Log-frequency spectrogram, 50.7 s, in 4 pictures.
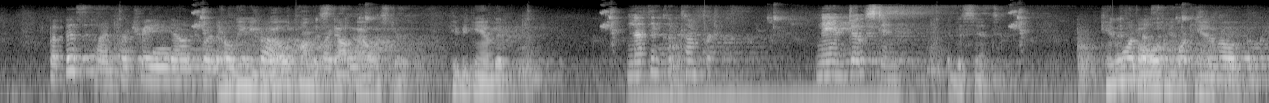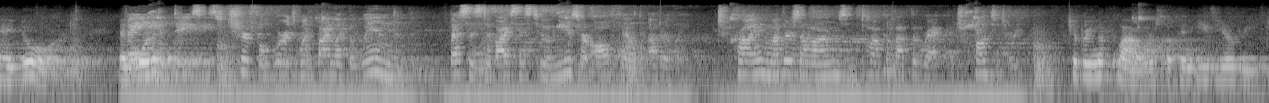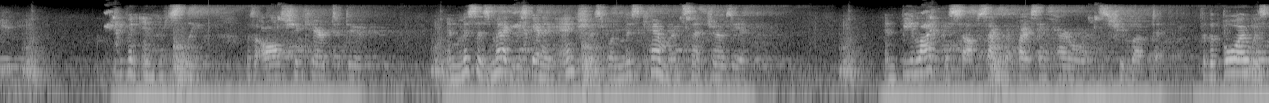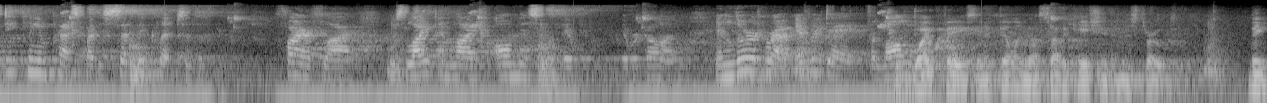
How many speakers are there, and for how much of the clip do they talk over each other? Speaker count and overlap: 3, about 7%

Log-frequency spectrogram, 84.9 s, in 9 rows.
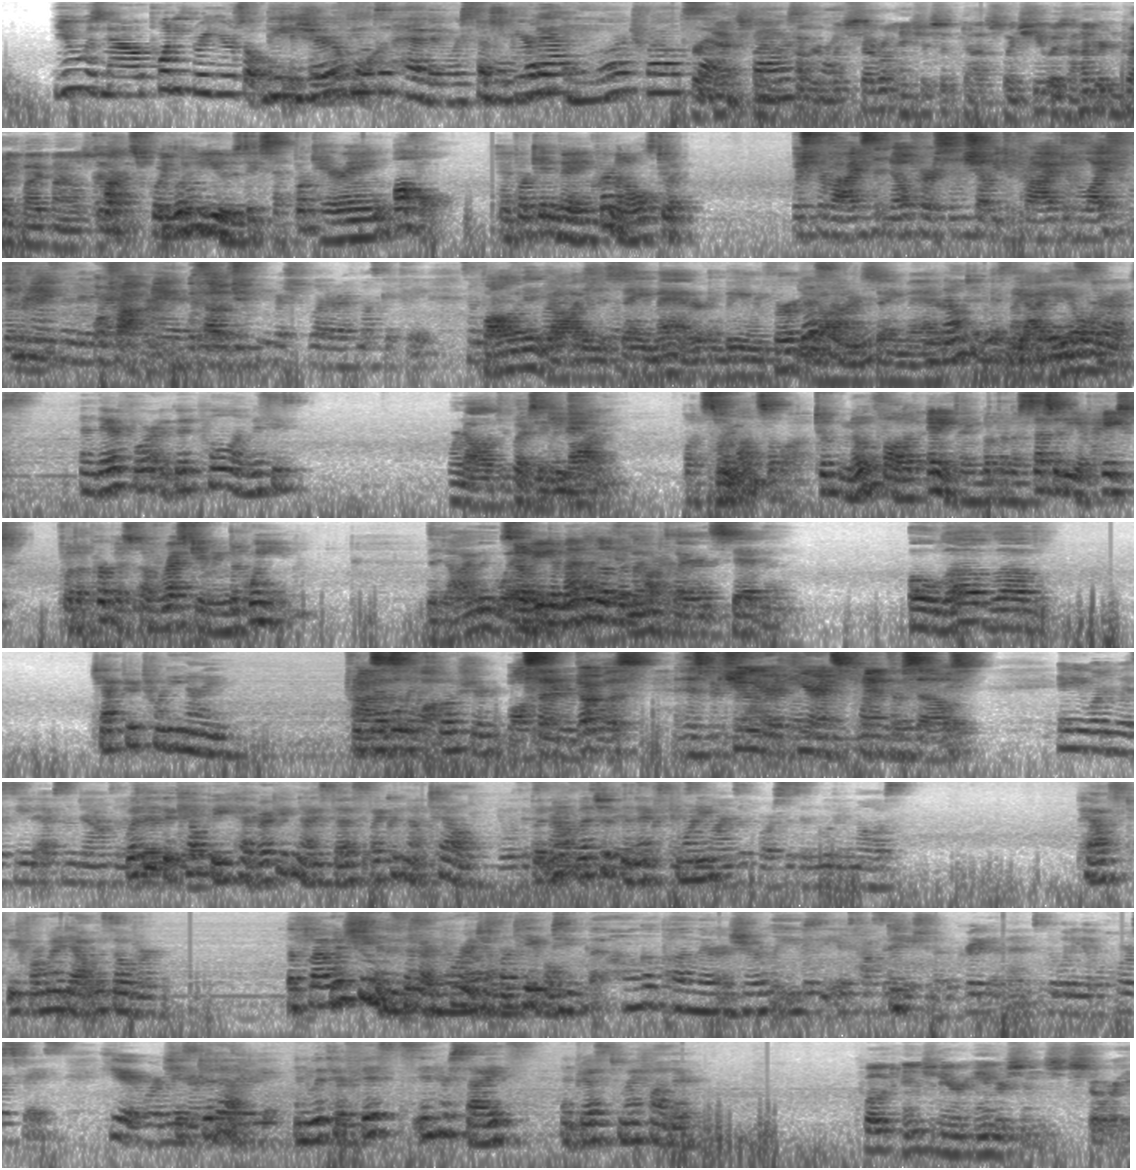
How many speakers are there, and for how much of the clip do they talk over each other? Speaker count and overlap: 8, about 31%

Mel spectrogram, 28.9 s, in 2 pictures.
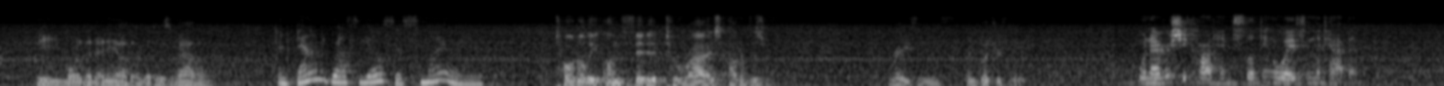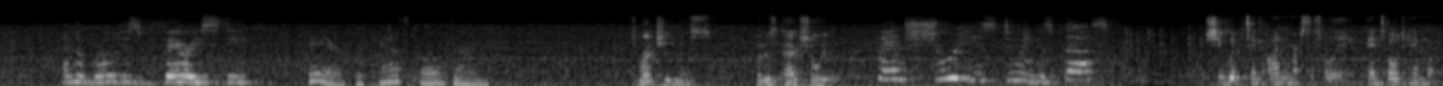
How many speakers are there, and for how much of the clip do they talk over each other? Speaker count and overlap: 6, no overlap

